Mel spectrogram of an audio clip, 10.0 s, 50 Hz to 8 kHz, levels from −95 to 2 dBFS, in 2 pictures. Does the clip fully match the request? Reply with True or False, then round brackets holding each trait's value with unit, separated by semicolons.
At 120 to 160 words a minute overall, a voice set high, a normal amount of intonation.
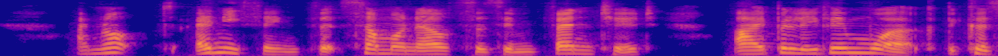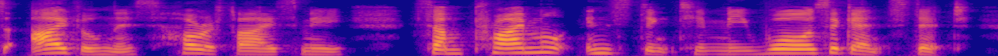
False (150 wpm; 205 Hz; 5.9 semitones)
